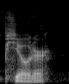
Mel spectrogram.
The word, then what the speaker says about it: Petr: P-E-T-R is how you spell his first fucking name. And it's pronounced Piotr.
